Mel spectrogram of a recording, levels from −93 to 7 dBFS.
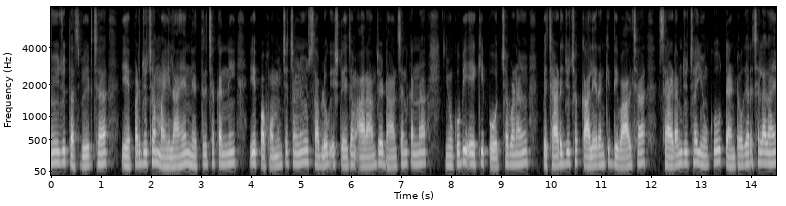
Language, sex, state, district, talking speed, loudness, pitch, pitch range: Garhwali, male, Uttarakhand, Uttarkashi, 205 wpm, -25 LUFS, 140 Hz, 120-150 Hz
